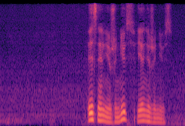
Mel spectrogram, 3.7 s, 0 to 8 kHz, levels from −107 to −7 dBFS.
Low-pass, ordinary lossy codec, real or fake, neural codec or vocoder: 7.2 kHz; MP3, 48 kbps; fake; codec, 16 kHz, 0.8 kbps, ZipCodec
